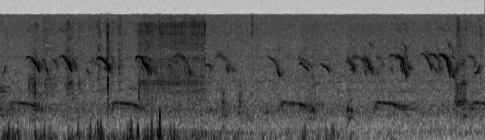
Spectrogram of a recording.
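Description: Jungle fowl cluck and chirp in quick repeated notes over a steady outdoor din in Hawaii, with soft rustling and scratching close by.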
